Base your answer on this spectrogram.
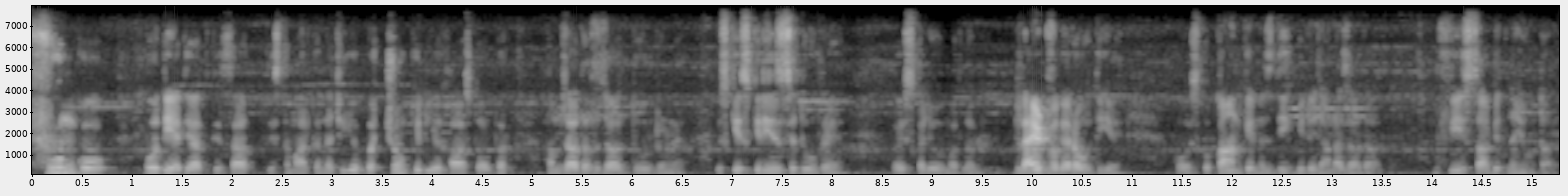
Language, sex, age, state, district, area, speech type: Urdu, male, 60+, Telangana, Hyderabad, urban, spontaneous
